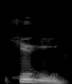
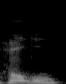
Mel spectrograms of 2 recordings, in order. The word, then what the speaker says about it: hygge: to living happily or how to huge which is the nordic pronunciation the american pronunciation is hagee um i i know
